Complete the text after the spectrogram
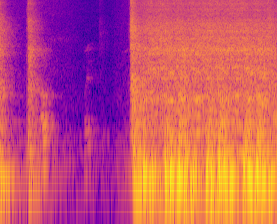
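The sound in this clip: A car engine, on a car that has been worked on a lot, cranks and catches after a brief voice and a short pause, then settles into a loud, rough, steady running rumble.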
